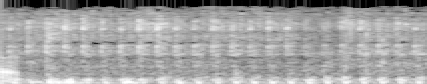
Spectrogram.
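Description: An engine running steadily in the background, with a fast, even low pulse.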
